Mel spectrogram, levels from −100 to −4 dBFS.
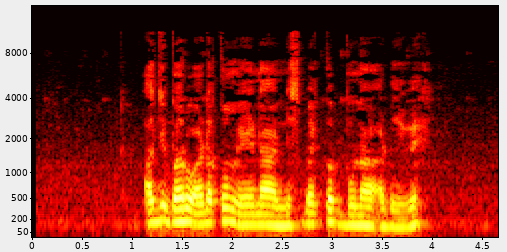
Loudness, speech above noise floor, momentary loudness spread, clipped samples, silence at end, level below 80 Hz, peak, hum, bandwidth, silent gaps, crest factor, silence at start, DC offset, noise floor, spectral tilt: -21 LUFS; 41 dB; 10 LU; under 0.1%; 0.75 s; -56 dBFS; -4 dBFS; none; 9.4 kHz; none; 16 dB; 1.15 s; under 0.1%; -61 dBFS; -9 dB/octave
